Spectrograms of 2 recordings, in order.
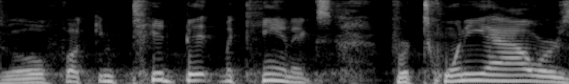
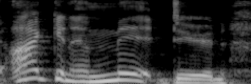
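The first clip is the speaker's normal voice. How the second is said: normal talking voice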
